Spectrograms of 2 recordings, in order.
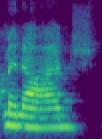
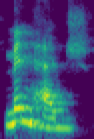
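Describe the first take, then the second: First: "Minaj" said like the rapper, min-AHJ with no h; the wrong take: "Minaj" without the h; wrong pronunciation. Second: "Minhaj" with a clear h, min-HAHJ; the right take: "Minhaj" with the h sounded; correct pronunciation. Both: Shown as a demonstration. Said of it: "I'm gonna call him [name], not [name]".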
